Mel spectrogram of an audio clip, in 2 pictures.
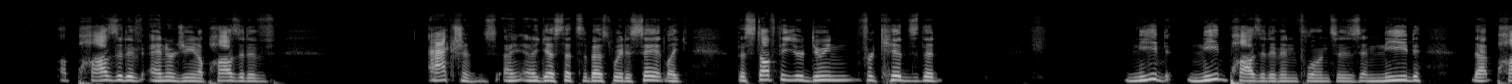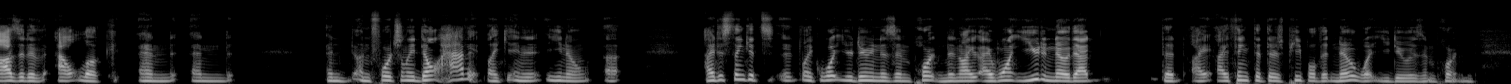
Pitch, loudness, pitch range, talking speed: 170 Hz, -26 LUFS, 160-195 Hz, 160 wpm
